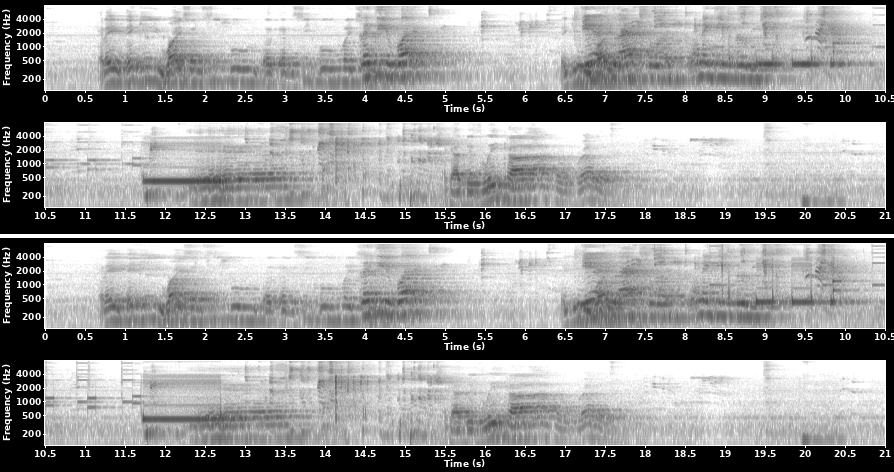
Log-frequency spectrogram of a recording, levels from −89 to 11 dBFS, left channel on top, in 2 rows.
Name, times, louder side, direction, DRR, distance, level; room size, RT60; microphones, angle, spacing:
voice 1, 0.0-0.8 3.5-3.8 7.3-8.0 9.0-12.4 13.2-15.6 17.1-21.0, right 1 dB, 10° right, 4 dB, 0.3 m, -45 dB
voice 2, 0.7-4.2 6.5-7.1 12.3-13.6 15.5-17.6 18.6-18.7, left 2 dB, 55° left, 3 dB, 0.6 m, -33 dB
voice 3, 3.9-4.7 6.6-9.1, left 1 dB, 35° left, -2 dB, 1.4 m, -30 dB
Telephone, 8.3-8.6 8.9-10.0 10.5-10.6 11.0-11.1 11.6-12.7 13.9-14.5, left 1 dB, 85° right, 0.4 m, -29 dB
11.5 x 9.1 x 2.4 m, 1.5 s
head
